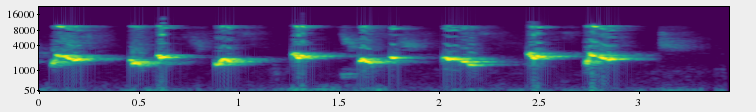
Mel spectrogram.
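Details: Yellow-vented bulbul (trucukan) singing for cage-bird training: eight loud, rich whistled phrases, each sliding downward, some doubled, spaced about every half second.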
